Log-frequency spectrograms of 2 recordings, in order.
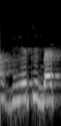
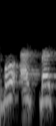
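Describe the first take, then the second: First: बी ए टी spelled by letter names, then बैट; letter-name spelling. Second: ब as a bare sound, एट, then blended बैट; phonics blending. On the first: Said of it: "बी ए टी बैट नहीं बोलूंगी". (बी ए टी अक्षरों के नाम से, फिर बैट) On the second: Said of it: "मैं सिर्फ साउंड्स बोलती हूँ". (ब की ध्वनि, फिर एट, जोड़कर बैट) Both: Shown as a demonstration.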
